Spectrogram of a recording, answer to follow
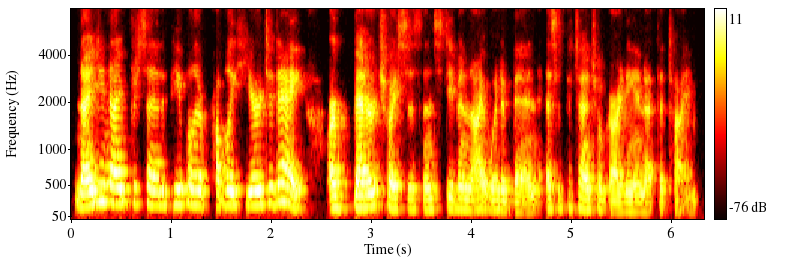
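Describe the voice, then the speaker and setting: Animated middle-aged woman telling a story. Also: on the low side, quick pace. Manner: animated storyteller acting out quoted voices. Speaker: estate planning attorney guest. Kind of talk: storytelling in a podcast interview.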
